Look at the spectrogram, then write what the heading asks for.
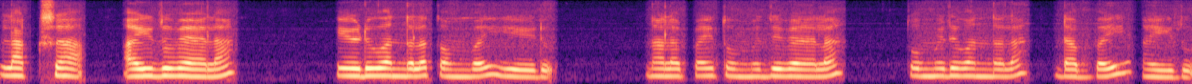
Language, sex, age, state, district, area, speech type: Telugu, female, 30-45, Andhra Pradesh, West Godavari, rural, spontaneous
